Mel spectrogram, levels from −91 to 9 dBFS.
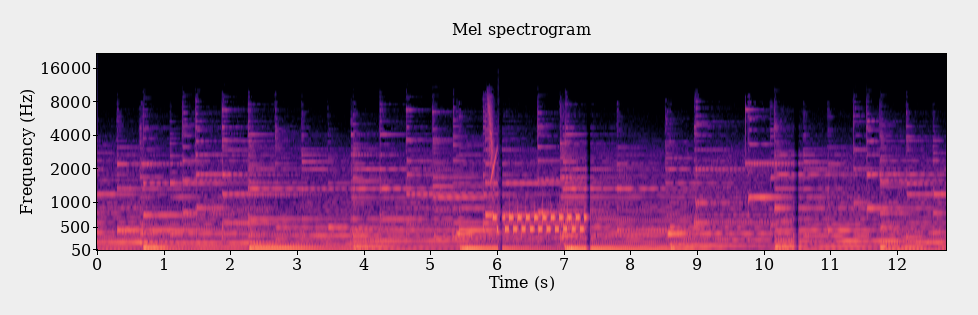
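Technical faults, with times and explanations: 6.01–6.10 s, 7.33–7.42 s and 10.45–10.54 s: burst of packet loss. Each time a run of packets never arrived in time, so the receiver extended the last sound and faded it for about 60 ms, then resumed with 60 ms of audio skipped.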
